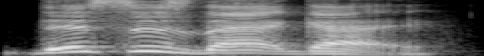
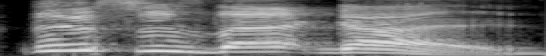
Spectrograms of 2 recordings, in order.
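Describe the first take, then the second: First: Said in the usual way. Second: "This is that guy" slow, with "This" pushed higher; stress on this. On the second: Real, not acted. Streamer pointing at the clip, leaning on "This". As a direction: lean on "This", drawn out.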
